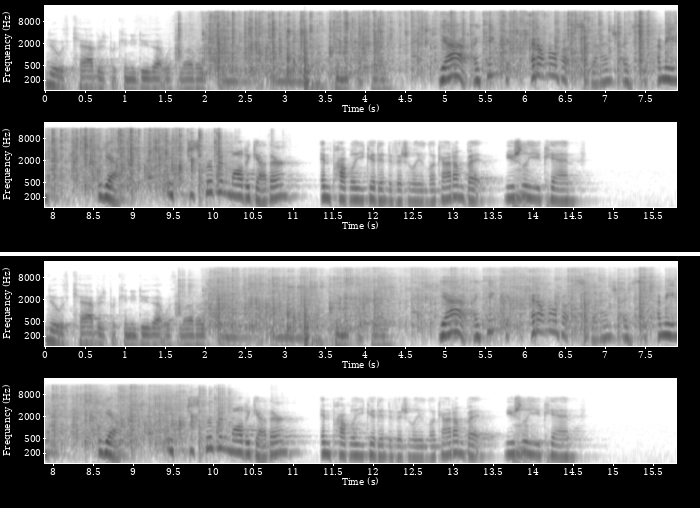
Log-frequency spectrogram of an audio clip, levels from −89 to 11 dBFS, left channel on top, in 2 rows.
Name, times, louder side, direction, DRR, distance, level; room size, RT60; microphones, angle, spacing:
voice 1, 0.0-3.3 3.6-4.4 13.7-13.9, equal, 10° right, 13 dB, 1.1 m, -38 dB
Crumpling crinkling, 1.6-10.3 10.7-10.8, left 7 dB, 75° left, 3.9 m, -31 dB
voice 2, 4.9-5.8 6.1-8.0 8.5-11.0 11.3-13.4 13.6-14.5, left 3 dB, 30° left, 14 dB, 1.2 m, -32 dB
27.0 x 16.0 x 7.6 m, 0.75 s
head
